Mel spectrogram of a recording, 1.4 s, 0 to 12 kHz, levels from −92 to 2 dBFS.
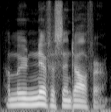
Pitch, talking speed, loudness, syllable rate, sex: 130 Hz, 130 wpm, -16 LUFS, 5.7 syllables/s, male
